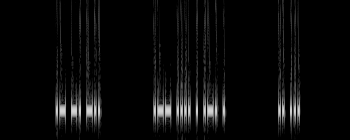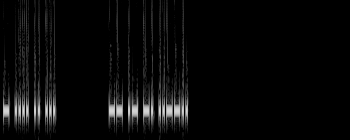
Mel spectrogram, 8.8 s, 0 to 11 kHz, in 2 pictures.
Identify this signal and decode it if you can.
Morse code, heard as a keyed tone, about 50 wpm, 700 Hz. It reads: AND WHERE IS THIS MAN?
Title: 4x Word-Spacing - Sentences from Top 200 Words - 50wpm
